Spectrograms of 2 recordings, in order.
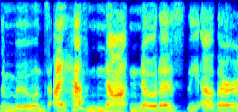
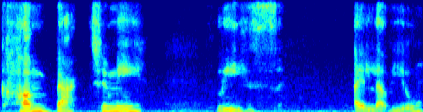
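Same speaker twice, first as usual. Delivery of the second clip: soft, hushed whisper under the breath; 2 semitones lower, 7 dB quieter than usual. After a soft kiss, her forehead against his, she speaks to him in a whisper. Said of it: "you'll hear her whisper".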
